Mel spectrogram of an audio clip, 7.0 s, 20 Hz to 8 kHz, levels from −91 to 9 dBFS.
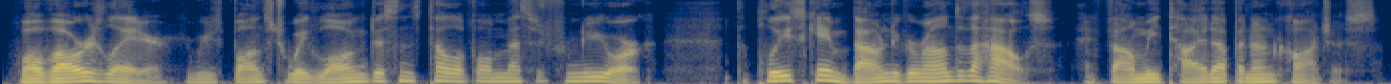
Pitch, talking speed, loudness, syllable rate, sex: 120 Hz, 250 wpm, -18 LUFS, 7.6 syllables/s, male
